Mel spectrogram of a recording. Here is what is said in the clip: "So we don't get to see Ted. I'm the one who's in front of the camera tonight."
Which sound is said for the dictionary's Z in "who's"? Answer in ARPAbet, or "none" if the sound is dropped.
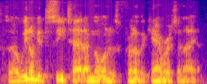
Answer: Z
